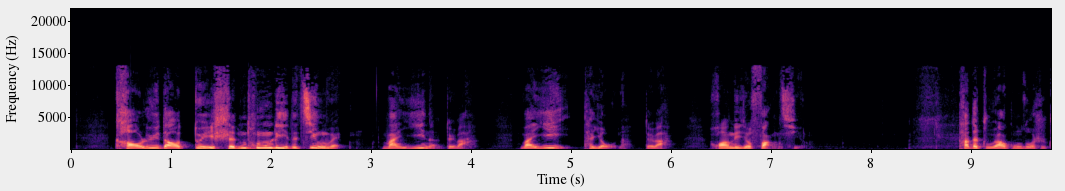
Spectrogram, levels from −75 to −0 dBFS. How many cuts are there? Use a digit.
1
